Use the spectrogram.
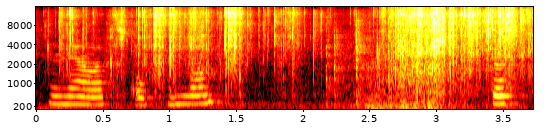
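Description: Plastic packaging of Amazon fidget toys crinkles and crumples as it is opened by hand, loud crackling bursts close by, with a voice and brief tonal sounds over the handling noise.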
